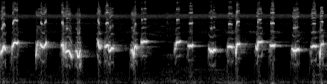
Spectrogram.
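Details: Sooty-headed bulbul singing long rolling phrases mixed with chatter, played to prompt other bulbuls to sing; quick bursts of bubbly, slurred chirps, about three to four per second, clear and close.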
